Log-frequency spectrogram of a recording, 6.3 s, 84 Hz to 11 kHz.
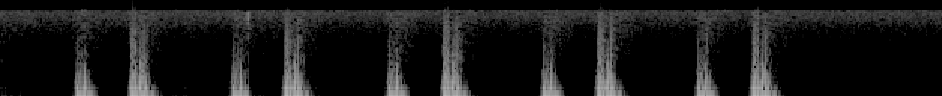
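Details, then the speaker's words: Simulated heart sounds from a nursing assessment demo at about 58 beats per minute: a widely split second heart sound, compared with a single second sound. "listen now to a wide split second compared to a single second sound wide split second sound"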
